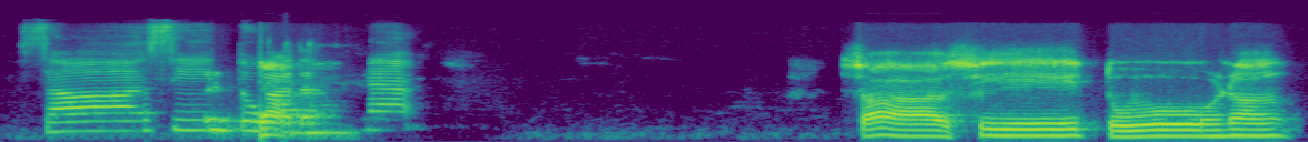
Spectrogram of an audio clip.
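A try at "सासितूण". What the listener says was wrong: Si is Hraswa Mahodaya.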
